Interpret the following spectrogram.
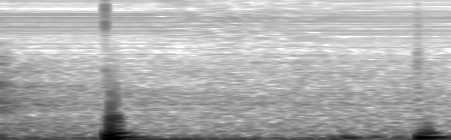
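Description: Faint low hum with a single deep thump about half a second in.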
